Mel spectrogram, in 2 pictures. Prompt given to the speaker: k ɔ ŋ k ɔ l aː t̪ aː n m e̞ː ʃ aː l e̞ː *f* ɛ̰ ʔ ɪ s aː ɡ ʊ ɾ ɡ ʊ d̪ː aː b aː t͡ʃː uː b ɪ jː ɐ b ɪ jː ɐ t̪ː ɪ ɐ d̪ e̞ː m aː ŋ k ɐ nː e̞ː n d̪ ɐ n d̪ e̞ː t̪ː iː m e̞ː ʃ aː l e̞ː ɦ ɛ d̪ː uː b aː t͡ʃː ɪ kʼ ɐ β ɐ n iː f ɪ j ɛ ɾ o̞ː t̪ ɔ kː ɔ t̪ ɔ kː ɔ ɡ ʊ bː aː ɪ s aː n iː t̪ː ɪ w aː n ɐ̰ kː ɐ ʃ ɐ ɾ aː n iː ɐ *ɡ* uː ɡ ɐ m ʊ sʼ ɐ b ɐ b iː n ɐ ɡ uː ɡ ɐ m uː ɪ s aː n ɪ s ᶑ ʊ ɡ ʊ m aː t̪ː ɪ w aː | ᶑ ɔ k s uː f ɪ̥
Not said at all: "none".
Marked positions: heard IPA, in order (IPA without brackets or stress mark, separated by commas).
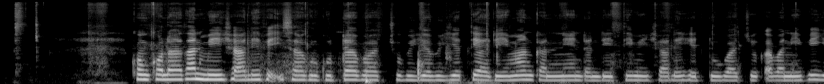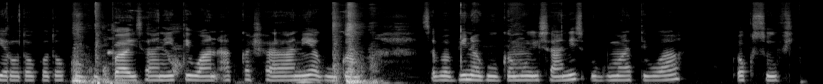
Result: f, ɡ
